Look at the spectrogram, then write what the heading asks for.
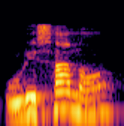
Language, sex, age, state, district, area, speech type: Odia, male, 45-60, Odisha, Bargarh, rural, spontaneous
